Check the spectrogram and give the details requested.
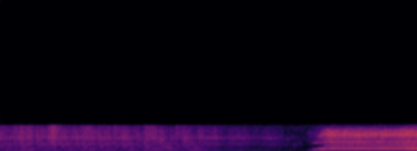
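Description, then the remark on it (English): A low rumbling mechanical drone gives way to a loud, sustained factory steam whistle blast that starts abruptly and holds steady, rich with overtones, strong to the end. “All too often these days, the factory whistle is falling silent in America.”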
